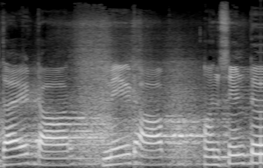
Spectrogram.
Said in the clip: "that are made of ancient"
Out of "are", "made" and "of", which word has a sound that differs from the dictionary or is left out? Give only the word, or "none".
of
